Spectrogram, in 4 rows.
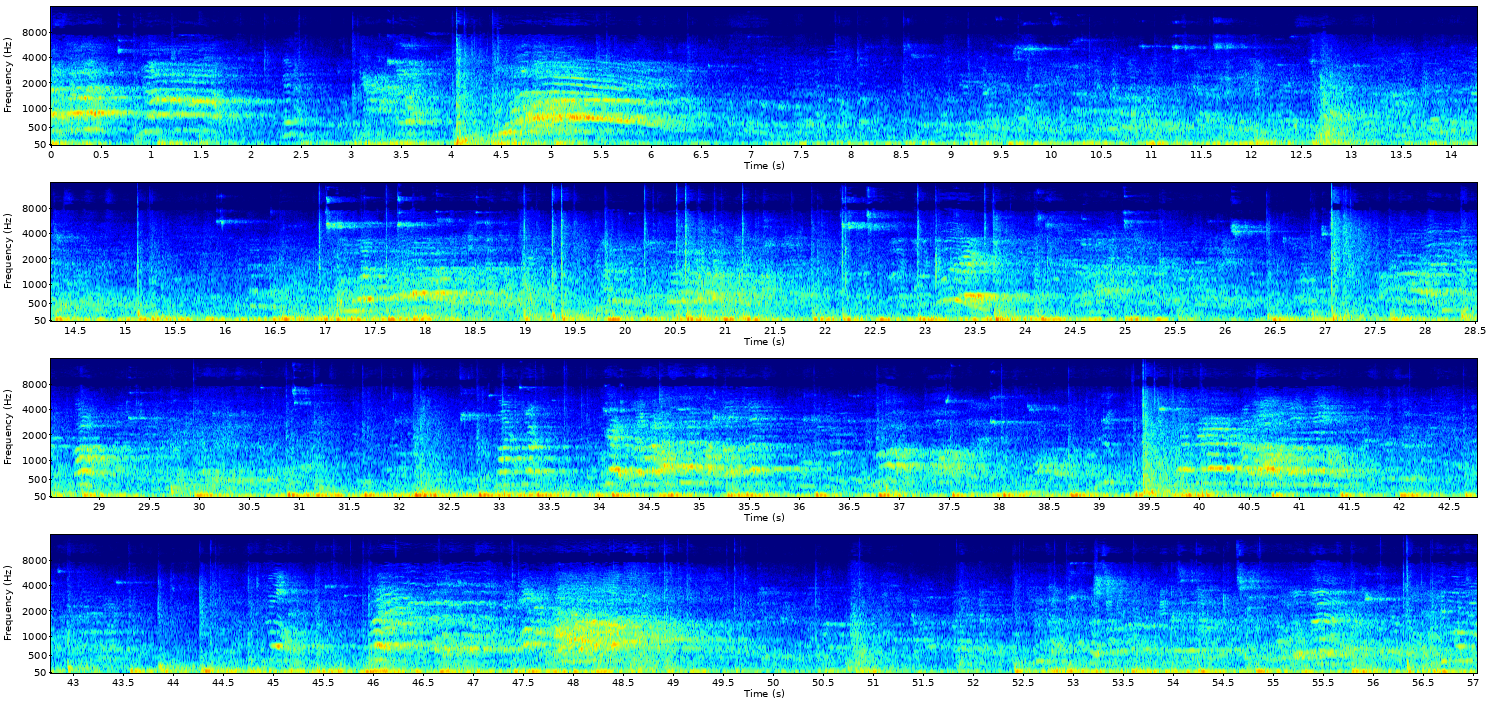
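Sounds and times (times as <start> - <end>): players calling out: 0.0 - 57.0.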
